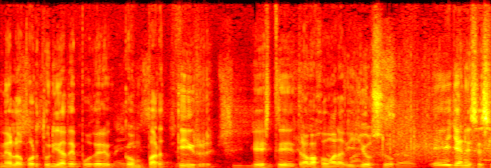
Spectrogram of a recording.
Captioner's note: applause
